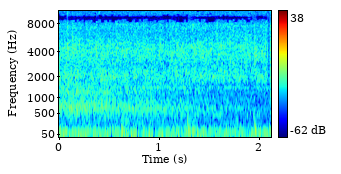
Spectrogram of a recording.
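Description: Low, steady rumble of road traffic, like a vehicle engine idling close by.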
